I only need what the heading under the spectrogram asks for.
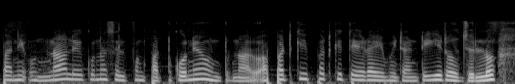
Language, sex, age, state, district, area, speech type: Telugu, female, 18-30, Telangana, Medchal, urban, spontaneous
